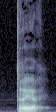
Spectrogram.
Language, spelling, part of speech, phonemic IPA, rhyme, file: Dutch, treur, verb, /trøːr/, -øːr, Nl-treur.ogg
- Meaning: inflection of treuren: 1. first-person singular present indicative 2. second-person singular present indicative 3. imperative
